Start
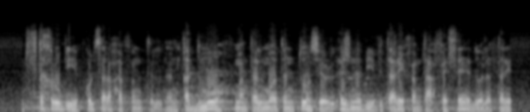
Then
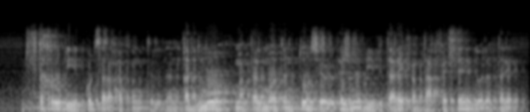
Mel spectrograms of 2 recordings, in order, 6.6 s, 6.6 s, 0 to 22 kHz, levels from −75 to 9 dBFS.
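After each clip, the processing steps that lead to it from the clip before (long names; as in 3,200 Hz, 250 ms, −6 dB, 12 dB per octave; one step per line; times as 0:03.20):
repeating echo 91 ms, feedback 31%, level −7 dB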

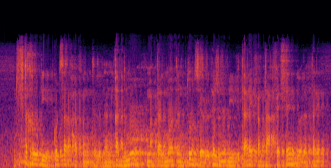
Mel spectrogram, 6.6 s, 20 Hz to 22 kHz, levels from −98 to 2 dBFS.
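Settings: downward compressor, threshold −18 dBFS, peak gain reduction 10.5 dB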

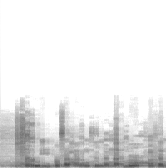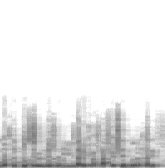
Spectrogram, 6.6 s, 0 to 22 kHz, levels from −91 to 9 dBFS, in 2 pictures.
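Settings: spectrum averaged block by block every 100 ms
Butterworth high-pass 300 Hz 36 dB per octave
reverb reduction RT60 1.1 s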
